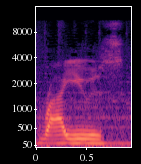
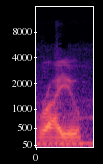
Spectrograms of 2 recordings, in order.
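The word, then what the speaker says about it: Ryu: the pallet swap of Rayu. And yes, I still call him Rayu because that's how we always pronounced it in the arcades.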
